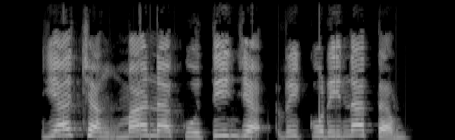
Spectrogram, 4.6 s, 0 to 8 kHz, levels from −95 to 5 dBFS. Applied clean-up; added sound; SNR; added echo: none; none; none; none.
